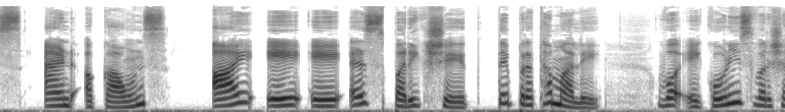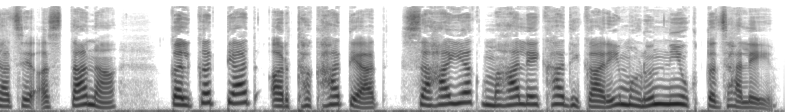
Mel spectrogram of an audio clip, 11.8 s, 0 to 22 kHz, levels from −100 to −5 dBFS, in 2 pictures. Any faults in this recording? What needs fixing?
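Nothing to fix; no faults found in the speech.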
